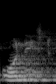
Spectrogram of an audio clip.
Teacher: ये एच से स्टार्ट है लेकिन हम इसे ओनेस्ट पढ़ते हैं, ओ, जो कि एक वोवेल की तरह साउंड करता है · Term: एच साइलेंट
